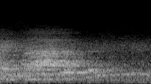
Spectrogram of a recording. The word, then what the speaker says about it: Esa: Jadi yang betul pengucapannya atau mengeja yang betulnya adalah ketuhanan yang Maha Esa.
